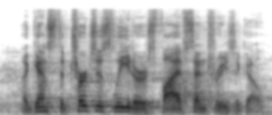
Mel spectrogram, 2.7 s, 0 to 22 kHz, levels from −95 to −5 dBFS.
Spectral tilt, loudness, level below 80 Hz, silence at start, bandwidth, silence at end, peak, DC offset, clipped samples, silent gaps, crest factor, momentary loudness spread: -4 dB/octave; -23 LUFS; -66 dBFS; 0.2 s; 16 kHz; 0 s; -6 dBFS; under 0.1%; under 0.1%; none; 18 dB; 8 LU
